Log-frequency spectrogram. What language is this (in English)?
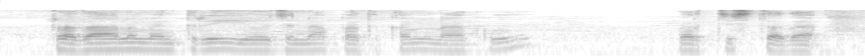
Telugu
